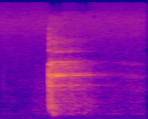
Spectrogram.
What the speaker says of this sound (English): That's the sound of a horseshoe encircling an iron stake.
